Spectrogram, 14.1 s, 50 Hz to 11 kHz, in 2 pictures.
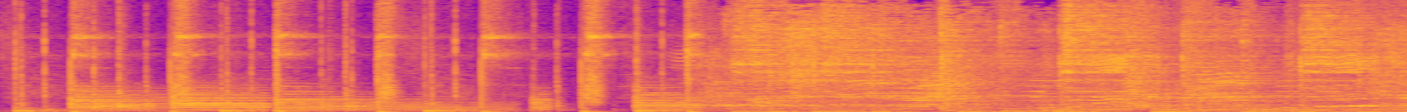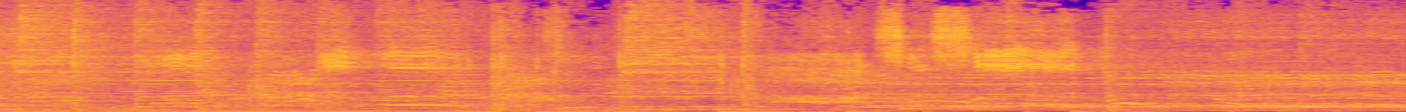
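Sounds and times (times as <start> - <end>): drums: 0.0 - 14.0
bass: 3.2 - 11.6
person singing: 3.2 - 14.0.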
